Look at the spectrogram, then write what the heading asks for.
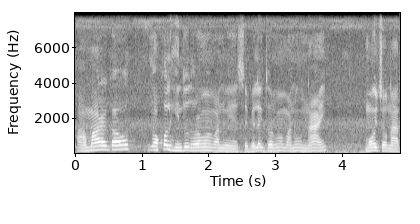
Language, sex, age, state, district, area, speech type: Assamese, male, 18-30, Assam, Nalbari, rural, spontaneous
